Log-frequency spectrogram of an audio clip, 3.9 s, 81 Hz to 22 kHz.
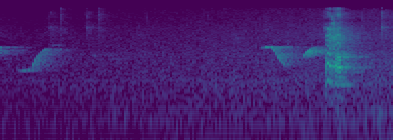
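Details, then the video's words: Caged pet Rainbow Lorikeet imitating a robot-bleep ringtone: two smooth, rising whistled sweeps like electronic beeps, then a short burst of harsh, noisy chirps. "Star Wars R2D2 Bird"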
